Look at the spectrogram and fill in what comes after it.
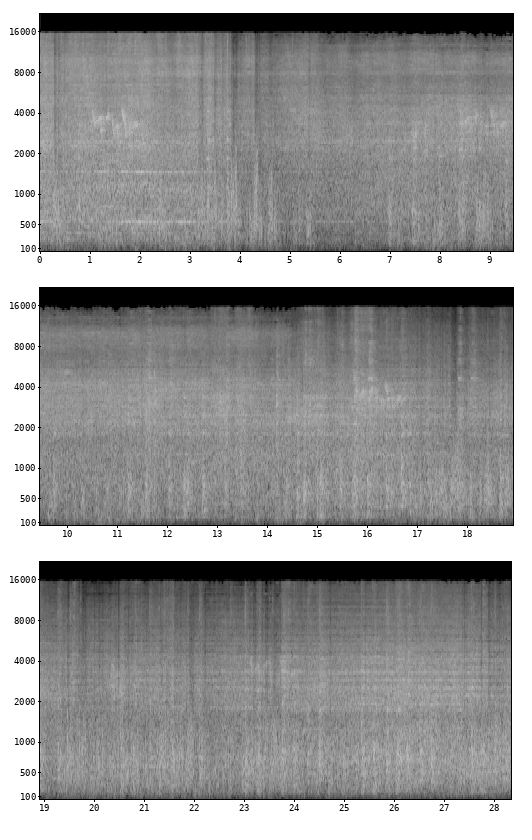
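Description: Passenger train pulling out of a station at low speed, its wheels clacking over rail joints and points as it moves away, with a brief high wheel squeal in the first few seconds.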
